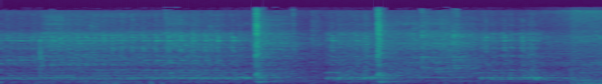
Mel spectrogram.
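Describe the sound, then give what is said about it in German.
Industrial sewing machines whir steadily, stitching shoe uppers at a shoe production site, a continuous mechanical hum with a couple of sharp clicks standing out against the dense background. “das sieht jetzt erstmal so nicht überhaupt nach Schuhproduktion aus, weil hier so viele Nähmaschinen stehen.”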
